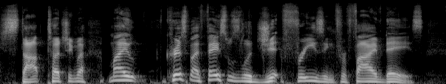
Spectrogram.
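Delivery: plain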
